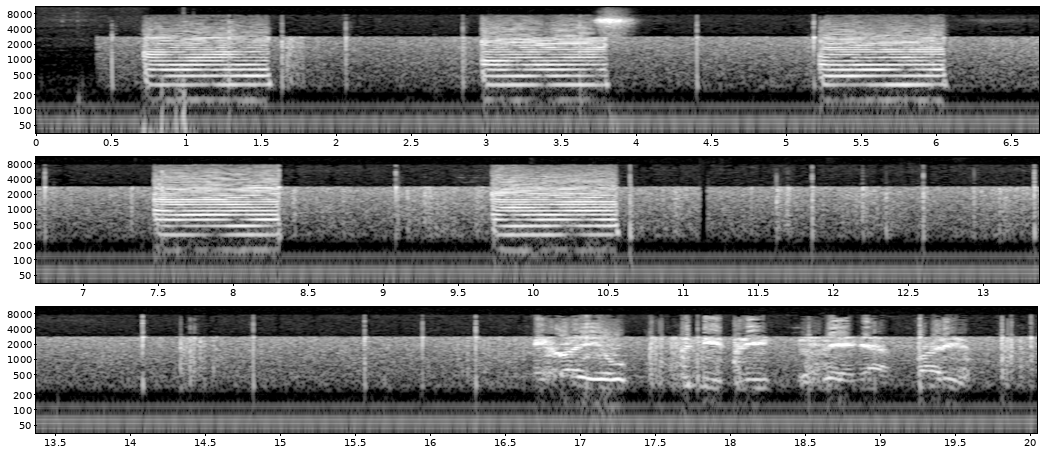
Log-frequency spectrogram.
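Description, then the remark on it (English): A shortwave radio station's harsh buzz repeats five times in loud, evenly spaced bursts of about a second each over steady static, at the start of a recording where the transmission was interrupted, followed by crackling hiss and a muffled voice. “this is one of the times when it was interrupted, and I've cut it so that it's there is a little bit of the buzz in the beginning, so you'll see what that sounds like.”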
